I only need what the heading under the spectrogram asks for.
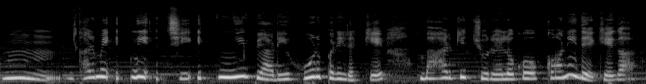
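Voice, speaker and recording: A woman's voice: high voice, measured pace, warm tone, faint music behind, voice pushed up. A woman voicing a gossipy, teasing young male omega student in a fan-fiction reading.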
